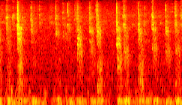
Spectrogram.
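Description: Computer keyboard typing: irregular keystroke clicks, several a second, over a dull low thudding.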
